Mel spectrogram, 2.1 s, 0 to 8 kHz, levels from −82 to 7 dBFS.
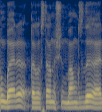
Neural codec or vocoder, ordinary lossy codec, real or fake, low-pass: codec, 16 kHz, 16 kbps, FunCodec, trained on LibriTTS, 50 frames a second; none; fake; none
